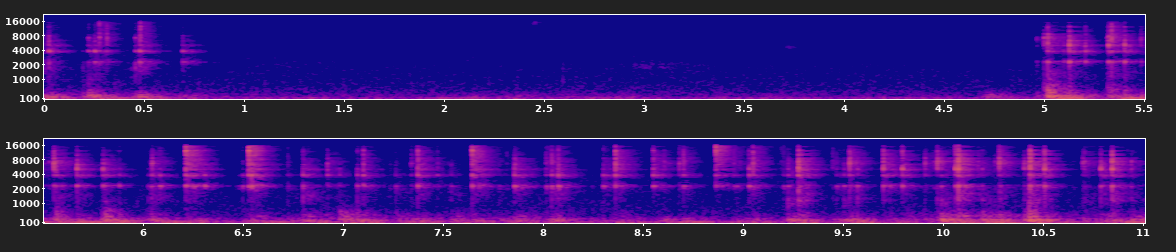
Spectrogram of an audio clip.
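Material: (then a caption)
Glass. Long green-tipped nails tap and scratch the sides of a large glass candle jar with a paper label, filled with wax and with a lit wick, held in both hands. A few bright clicks open the clip, followed by about four seconds of near silence. Then a dense, uneven run of sharp, high glassy taps and scratches continues to the end, each one dying away almost at once over a low hum.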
